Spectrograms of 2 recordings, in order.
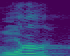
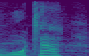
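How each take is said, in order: First: The middle consonant is a soft D-like sound. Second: The middle consonant is a clear T sound. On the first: "not as a D with an R before it" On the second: "We pronounce the word T as T"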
